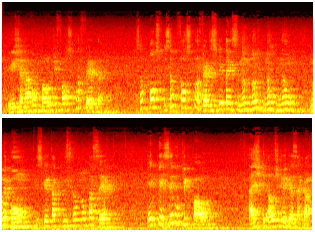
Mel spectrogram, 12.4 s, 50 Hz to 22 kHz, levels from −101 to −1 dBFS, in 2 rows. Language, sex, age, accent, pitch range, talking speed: Portuguese, male, 40-59, Brazilian, 130-205 Hz, 210 wpm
